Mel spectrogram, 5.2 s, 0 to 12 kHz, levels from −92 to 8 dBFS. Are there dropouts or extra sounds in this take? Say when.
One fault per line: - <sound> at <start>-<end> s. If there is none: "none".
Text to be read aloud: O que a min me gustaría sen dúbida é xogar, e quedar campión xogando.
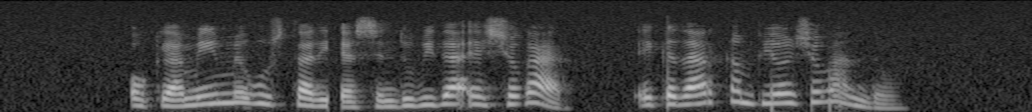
- dropout at 1.6-1.7 s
